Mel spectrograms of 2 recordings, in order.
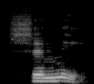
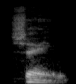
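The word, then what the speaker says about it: שם: Shemi. Almost sounds similar with like Shem. People say Shem for name. I teach it as shame.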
